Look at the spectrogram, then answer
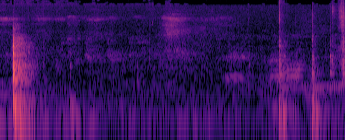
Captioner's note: wood thudding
